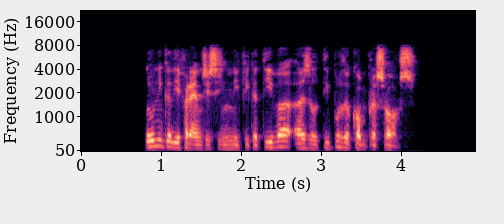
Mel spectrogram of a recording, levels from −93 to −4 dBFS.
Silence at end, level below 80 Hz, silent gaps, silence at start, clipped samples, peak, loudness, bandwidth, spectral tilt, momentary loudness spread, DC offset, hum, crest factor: 0.8 s; -64 dBFS; none; 0.8 s; under 0.1%; -2 dBFS; -19 LUFS; 8 kHz; -2 dB/octave; 12 LU; under 0.1%; none; 20 dB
